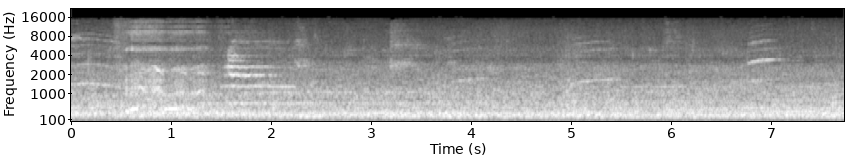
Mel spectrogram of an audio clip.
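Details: Ragdoll kittens raised in a home cattery in central Kansas, no cages: a burst of high, strongly harmonic mews near the start, then softer, shorter mews spaced a second or two apart against constant room hiss.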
